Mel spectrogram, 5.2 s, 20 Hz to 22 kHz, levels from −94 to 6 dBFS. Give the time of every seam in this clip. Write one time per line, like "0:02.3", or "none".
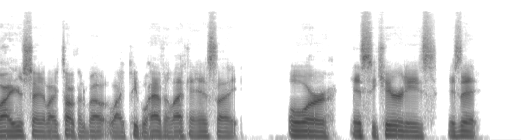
none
